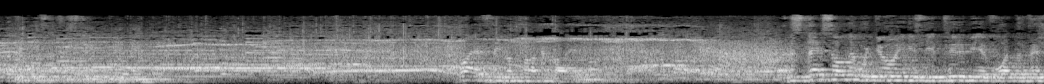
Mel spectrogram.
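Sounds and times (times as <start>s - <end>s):
whoops and shouts: 0.0s - 7.2s
crowd cheering and applauding: 0.0s - 8.8s
speech: 8.2s - 10.4s.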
